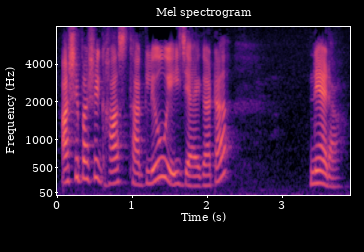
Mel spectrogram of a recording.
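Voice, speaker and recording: A woman's voice: medium pitch, very animated, a little slow. A woman reading a scripted first-person story for children as an audiobook narrator.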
